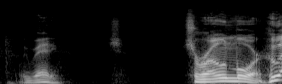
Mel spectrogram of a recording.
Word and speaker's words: Sherrone: Sherrone Moore, who I've been calling Sherrone Moore for the longest time, and it's Sherrone. Oh, is it? Yes. It's a weird, like it's a double R.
